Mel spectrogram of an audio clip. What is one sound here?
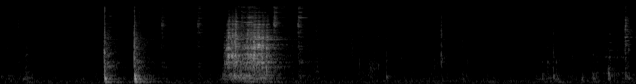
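Sharp knocks and taps sound against a boot.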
